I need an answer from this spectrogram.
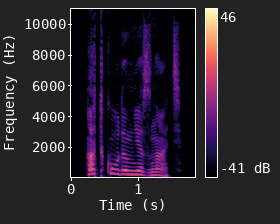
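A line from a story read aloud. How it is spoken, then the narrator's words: Snort. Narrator (Russian): хмыкнул Тибр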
